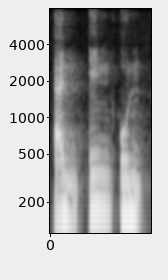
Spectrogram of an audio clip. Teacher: আপনারা দেখতে পাচ্ছেন যে প্রত্যেকটি উচ্চারণের শেষে দন্ত ন উচ্চারিত হচ্ছে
